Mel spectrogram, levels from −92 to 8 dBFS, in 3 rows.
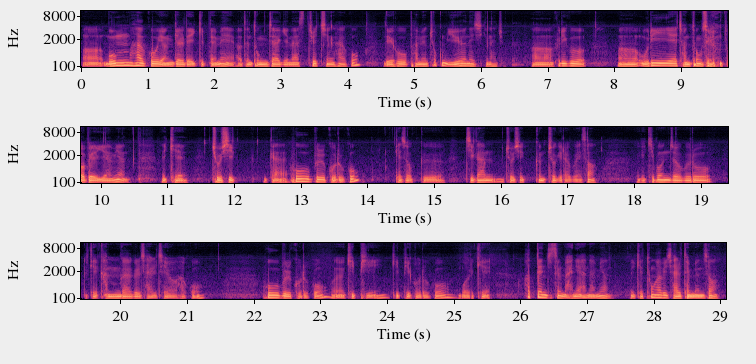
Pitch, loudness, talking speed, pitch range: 110 Hz, -16 LUFS, 285 characters per minute, 95-130 Hz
